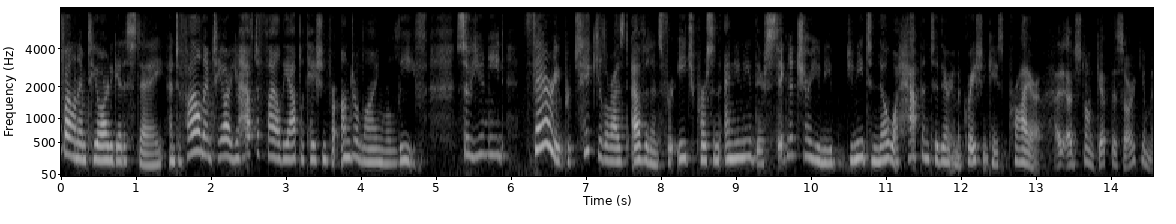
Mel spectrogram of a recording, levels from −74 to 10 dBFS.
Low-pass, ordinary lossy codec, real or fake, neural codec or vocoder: 7.2 kHz; MP3, 48 kbps; fake; codec, 16 kHz, 1 kbps, X-Codec, WavLM features, trained on Multilingual LibriSpeech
